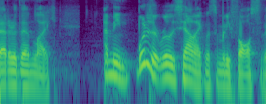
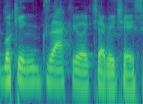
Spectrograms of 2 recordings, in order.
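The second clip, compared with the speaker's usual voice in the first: normal talking voice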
